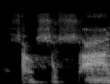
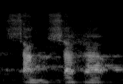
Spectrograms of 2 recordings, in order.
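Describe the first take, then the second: First: The second word's middle consonant is s. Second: The second word's middle consonant is k. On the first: The speaker calls it wrong. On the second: The speaker calls it right.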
